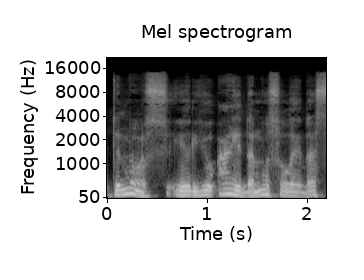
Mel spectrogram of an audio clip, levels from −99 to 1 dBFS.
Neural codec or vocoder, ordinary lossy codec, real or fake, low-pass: codec, 44.1 kHz, 2.6 kbps, SNAC; MP3, 64 kbps; fake; 14.4 kHz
